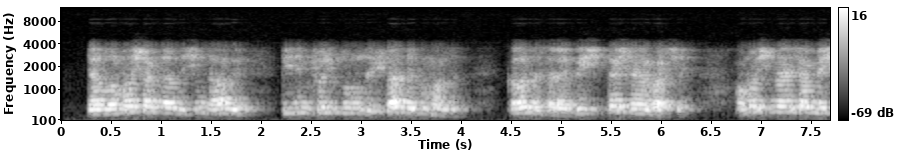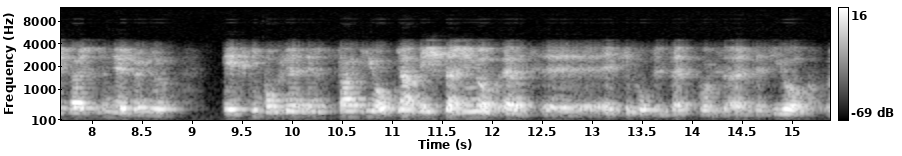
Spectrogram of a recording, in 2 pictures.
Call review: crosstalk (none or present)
none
